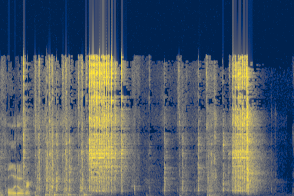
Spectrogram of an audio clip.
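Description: A chainsaw body knocks and rattles against a wooden bench.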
